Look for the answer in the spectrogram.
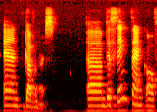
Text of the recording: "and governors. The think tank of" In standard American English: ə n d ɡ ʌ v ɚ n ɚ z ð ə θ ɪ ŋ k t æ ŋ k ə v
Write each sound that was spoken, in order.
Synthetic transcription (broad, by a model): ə n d ɡ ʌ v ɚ n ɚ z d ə s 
